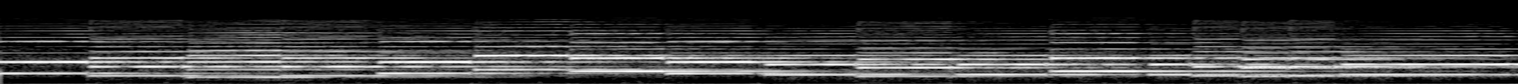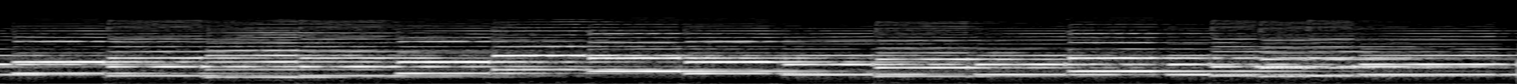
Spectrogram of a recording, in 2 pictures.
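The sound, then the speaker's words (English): An English horn melody played back from MIDI notation software: a slow phrase of sustained, reedy notes that step up and down at a steady level, with no other sounds. “The English horn sounds like this.”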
